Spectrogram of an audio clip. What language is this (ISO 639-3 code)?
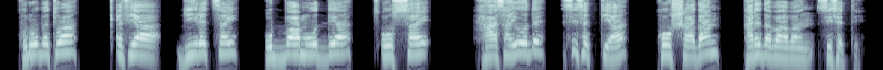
dwr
